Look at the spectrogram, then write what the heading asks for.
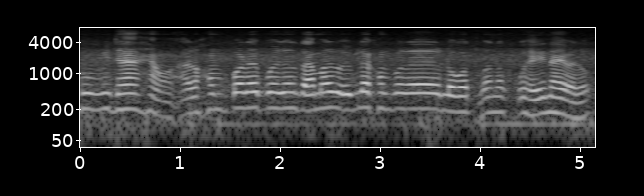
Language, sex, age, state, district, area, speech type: Assamese, male, 30-45, Assam, Darrang, rural, spontaneous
